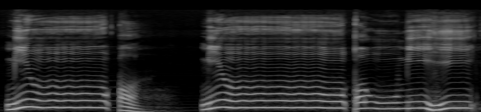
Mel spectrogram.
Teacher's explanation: Nun sukun bertemu qof ikhfa hakiki. Kita samarkan bunyi nun sukun dan mendengung selama tiga harakat.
